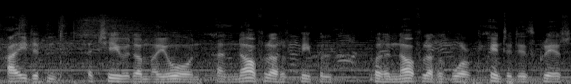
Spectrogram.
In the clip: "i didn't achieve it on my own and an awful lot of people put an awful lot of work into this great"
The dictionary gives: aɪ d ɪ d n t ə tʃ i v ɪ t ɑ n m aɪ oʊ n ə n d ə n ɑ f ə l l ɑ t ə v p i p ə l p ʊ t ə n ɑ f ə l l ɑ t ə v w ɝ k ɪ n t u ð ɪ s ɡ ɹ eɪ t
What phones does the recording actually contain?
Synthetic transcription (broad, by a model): aɪ d ɪ d n t ə tʃ i v ɪ t n m aɪ oʊ n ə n n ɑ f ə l l ɑ t ə v p i p ə l p ʊ t ə n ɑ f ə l l ɑ t ə v w ɝ k ɪ n t u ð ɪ s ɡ ɹ eɪ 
